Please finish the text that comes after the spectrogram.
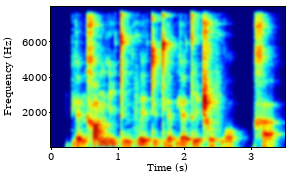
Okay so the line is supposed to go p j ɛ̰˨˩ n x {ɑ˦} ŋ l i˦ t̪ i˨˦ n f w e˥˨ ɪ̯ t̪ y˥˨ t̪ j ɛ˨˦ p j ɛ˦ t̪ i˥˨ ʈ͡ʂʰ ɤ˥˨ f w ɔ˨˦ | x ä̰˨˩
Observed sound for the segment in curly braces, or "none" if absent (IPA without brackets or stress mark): ɑ˦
